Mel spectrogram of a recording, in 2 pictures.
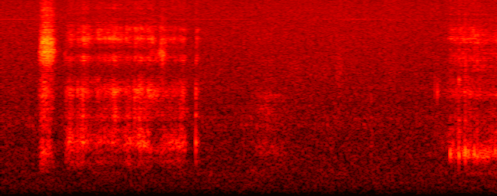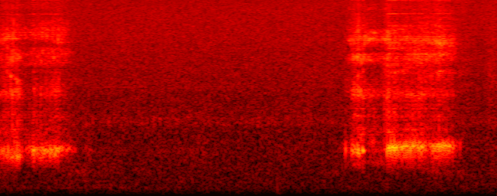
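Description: Three rough, fluttering snores roughly every five seconds, about twelve breaths a minute, with quiet pauses between.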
